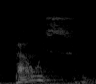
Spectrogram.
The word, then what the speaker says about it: Powys: Is that how you pronounce it in Welsh? Powys? Mm-hmm.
